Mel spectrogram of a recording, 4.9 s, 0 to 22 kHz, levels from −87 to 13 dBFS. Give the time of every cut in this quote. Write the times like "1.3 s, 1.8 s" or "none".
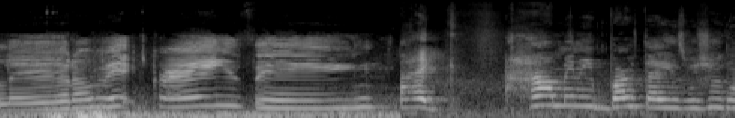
2.6 s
